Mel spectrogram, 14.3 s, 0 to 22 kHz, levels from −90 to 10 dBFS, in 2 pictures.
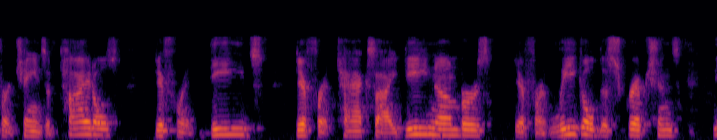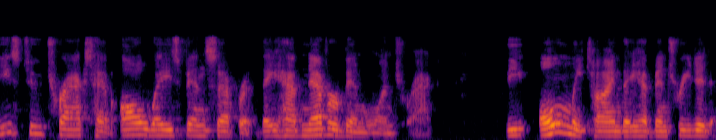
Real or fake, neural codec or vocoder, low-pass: real; none; 7.2 kHz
